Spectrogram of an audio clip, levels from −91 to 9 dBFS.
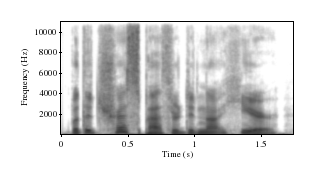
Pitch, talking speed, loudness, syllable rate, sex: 155 Hz, 205 wpm, -18 LUFS, 5.2 syllables/s, male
